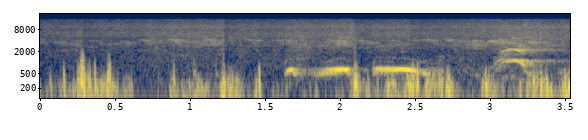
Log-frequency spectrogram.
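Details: Spotted dove coos used as a bird-catching lure: after a stretch of clattering noise come three soft, low coos, the last drawn out, followed by a brief higher squeak amid continuing rustling.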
